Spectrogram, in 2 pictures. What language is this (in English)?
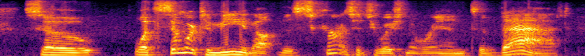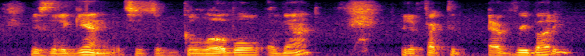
English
